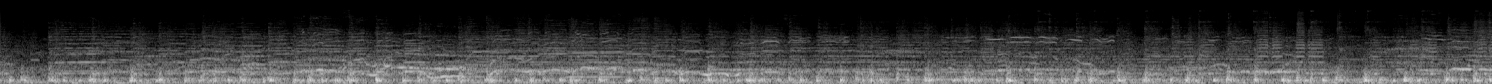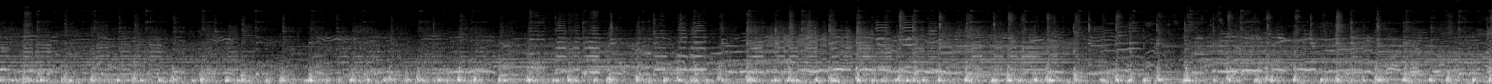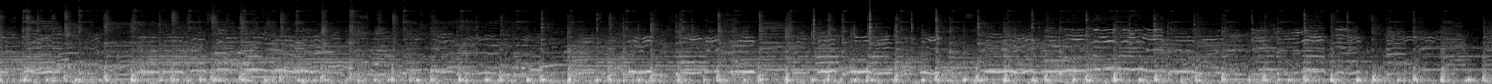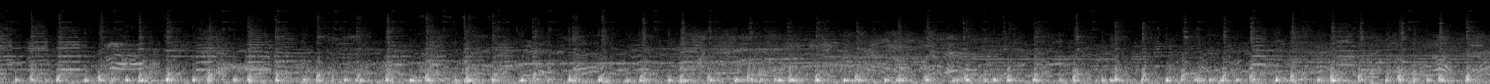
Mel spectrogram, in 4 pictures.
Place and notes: Regent St, Marylebone, London, UK - Extinction Rebellion: Ode to Joy band and opera singers
Extinction rebellion fashion show. Blocked from traffic, two pink carpets were rolled out across Oxford Circus for a colourful imaginative fashion show, while the band and opera singer belted out Ode to Joy and other tunes.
